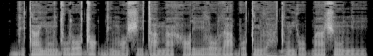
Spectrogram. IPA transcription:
b i˧ t ã˧ j ũ˨ d u˧ ɾ o˦ d ɔ˦˨ ɡ͡b i˧ m ɔ˨ ʃ i˧ d a˨ m ã˨ h ɔ˨˦ ɾ i˦ l o˦˨ l a˧ b o˦ t ĩ˧ l a˨ d ũ˨˦ j o˦ b ã˦ ʃ ũ˦˨ n i˧

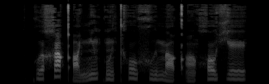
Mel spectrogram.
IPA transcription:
kʷ i˧ χ i˥ qʼ a˩ ɲ ĩ˥ kʷ ĩ˧ tʰ o˥ xʷ i˧ m a˩ qʼ õ˩ χ o˧ ç e˧

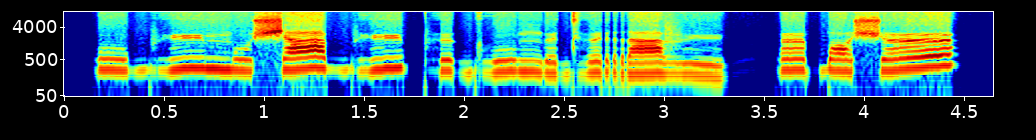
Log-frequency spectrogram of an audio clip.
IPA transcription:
u bʱ y m u ʃ a bʱ y pʰ ʏ ɡʱ u ŋ ʏ dʱ ʏ r a v y | œ ɓ ɔ ʃ œ

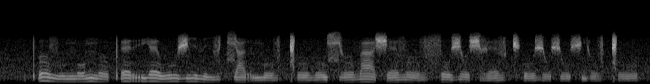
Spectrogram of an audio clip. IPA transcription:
pʼ ɤ˥˧ v u˩ ŋ o˨˦ ŋ ɤ˧˩˧ pʼ ɛ˥˧ r j ɛ˥˧ w u˥˧ ʒ i˥˧ ð i˩ v t͡ɕ a˩ r m o˩ v ǁ o˩ ð o˨˦ ɕ ɤ˨˦ β a˥˧ ʃ ɛ˨˦ v ɤ˧˩˧ v s o˥˧ ʒ ɤ˥˧ ʃ ɣ ɛ˨˦ v t͡ʃʼ o˨˦ ʒ o˩ ʃ o˧˩˧ ʃ j ɤ˩ v ǁ o˨˦

